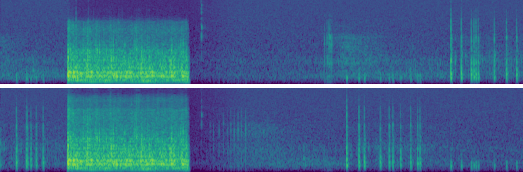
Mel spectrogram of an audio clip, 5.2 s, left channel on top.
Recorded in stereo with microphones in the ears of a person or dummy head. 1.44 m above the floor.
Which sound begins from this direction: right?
Boiling, at 0.7 s.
